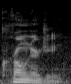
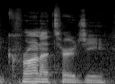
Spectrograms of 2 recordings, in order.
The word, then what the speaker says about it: Chronurgy: I want it to be Chronergy. Or Chronergy. Like thaumaturgy. I kind of like that too, but either way, it's Chronergy. Chronergy. Whatever. Hard G.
